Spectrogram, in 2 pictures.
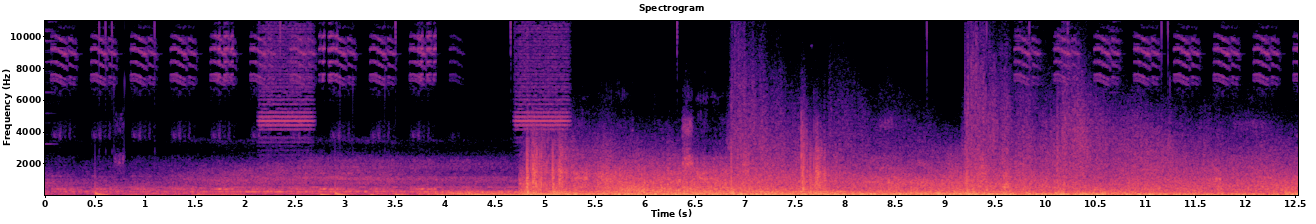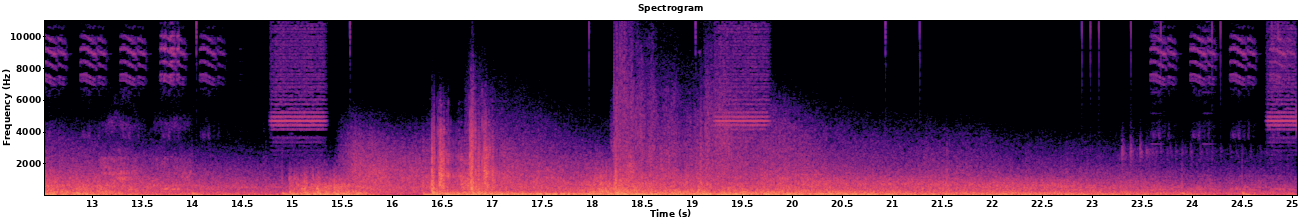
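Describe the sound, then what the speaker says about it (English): Missiles launching in the space game EVE Online, a dense continuous barrage of booming, crackling blasts with sharp bursts layered over a constant low rumble, loud and sustained with no talking. "as I send missiles everywhere"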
